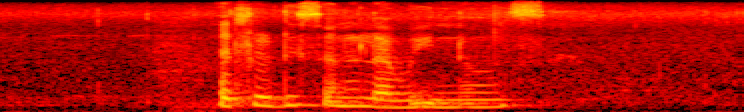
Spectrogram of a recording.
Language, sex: Southern Sotho, female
